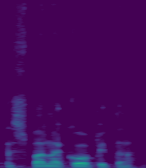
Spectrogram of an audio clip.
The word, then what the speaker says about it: spanakopita: Spanakopita.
